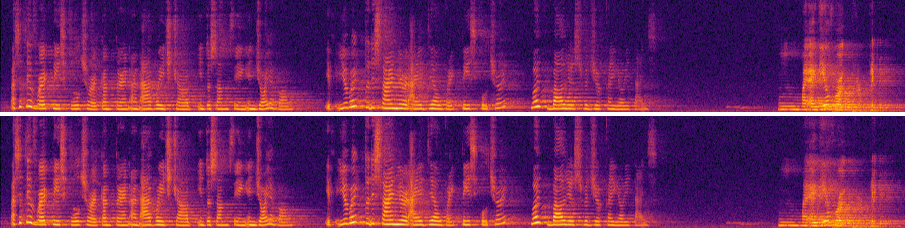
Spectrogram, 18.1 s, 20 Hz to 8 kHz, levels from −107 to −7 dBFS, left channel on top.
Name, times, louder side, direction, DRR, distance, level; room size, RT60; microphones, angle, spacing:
voice 1, 0.2-5.9 6.5-10.1 10.6-13.0, right 2 dB, 30° right, 5 dB, 0.7 m, -24 dB
voice 2, 15.6-17.5, equal, 90° left, 1 dB, 4.7 m, -23 dB
27.0 x 27.0 x 7.7 m, 2.2 s
head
